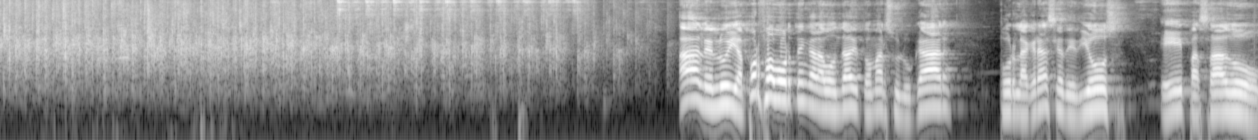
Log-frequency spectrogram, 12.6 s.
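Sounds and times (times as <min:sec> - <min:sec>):
audience applause: 0:00.0 - 0:06.8
speech: 0:06.8 - 0:12.5.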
